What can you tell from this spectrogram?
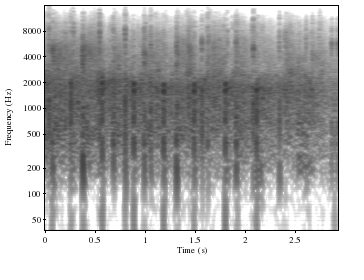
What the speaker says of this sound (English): Can we do a round of applause for our winners?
